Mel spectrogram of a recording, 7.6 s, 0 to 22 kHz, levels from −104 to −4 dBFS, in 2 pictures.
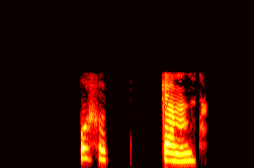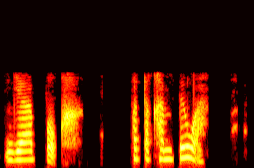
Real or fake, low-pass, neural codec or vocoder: real; 3.6 kHz; none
